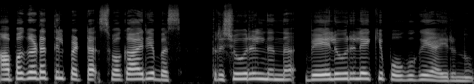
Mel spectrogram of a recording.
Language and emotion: Malayalam, neutral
